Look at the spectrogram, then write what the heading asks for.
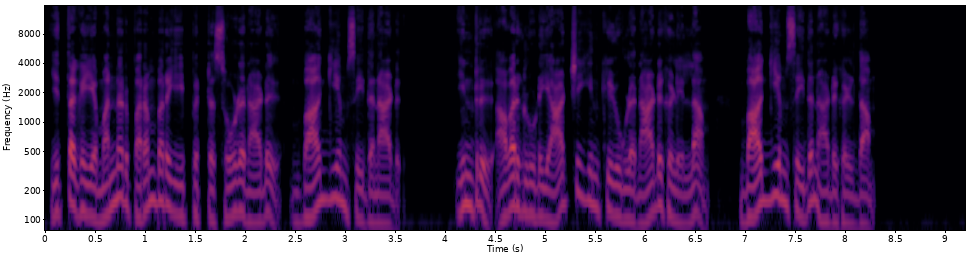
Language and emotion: Tamil, neutral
